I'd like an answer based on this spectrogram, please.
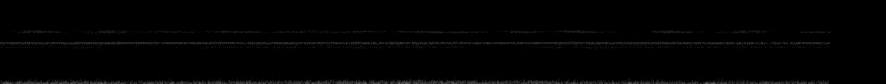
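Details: Crickets chirping at night in a calm, quiet setting: a continuous shrill trilling that holds steady in several high bands throughout, with a soft pulsing texture, over a low background rumble, until the sound stops abruptly near the end.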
